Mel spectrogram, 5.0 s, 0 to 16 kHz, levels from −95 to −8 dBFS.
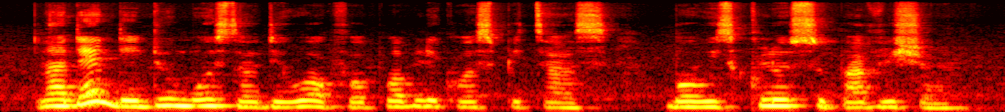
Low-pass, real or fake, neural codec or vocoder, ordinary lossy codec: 14.4 kHz; real; none; none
